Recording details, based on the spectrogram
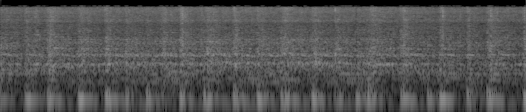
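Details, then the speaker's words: Kenwood Chef mixer after repair of burnt-out fault, reassembled: motor hums steadily with quick, even rattle about five beats a second, the insecure speed knob buzzing and moving around against the housing; machine works. "The whole knob is moving around."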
